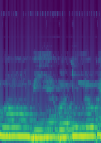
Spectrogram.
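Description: A man's voice chanting a poem unaccompanied, holding long notes that step up and down in pitch.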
